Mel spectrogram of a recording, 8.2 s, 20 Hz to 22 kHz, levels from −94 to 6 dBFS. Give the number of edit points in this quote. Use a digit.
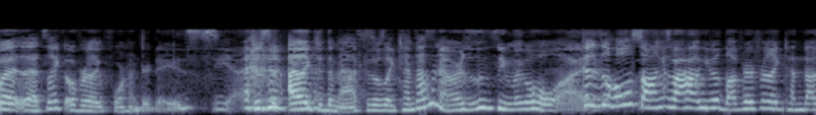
0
